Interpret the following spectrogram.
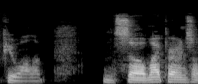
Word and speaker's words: Puyallup: And it, to me, looked like a town called Puyallup. Cool. But Y'all little did up. I know that it was actually pronounced Puyallup.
